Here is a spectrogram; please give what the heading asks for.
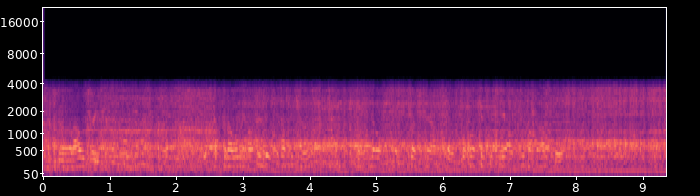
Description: People speak as a vehicle runs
